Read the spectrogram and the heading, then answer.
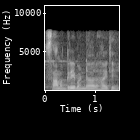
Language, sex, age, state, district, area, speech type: Sanskrit, male, 30-45, Telangana, Hyderabad, urban, spontaneous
